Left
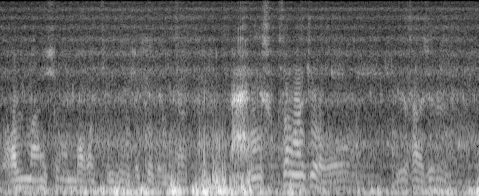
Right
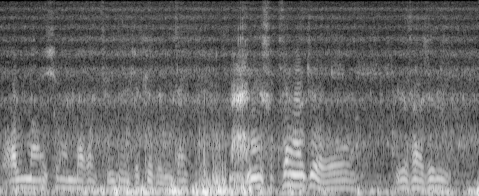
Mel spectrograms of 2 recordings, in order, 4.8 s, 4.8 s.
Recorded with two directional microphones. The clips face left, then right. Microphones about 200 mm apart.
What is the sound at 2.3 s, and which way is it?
Speech, 25° right (ahead or behind).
